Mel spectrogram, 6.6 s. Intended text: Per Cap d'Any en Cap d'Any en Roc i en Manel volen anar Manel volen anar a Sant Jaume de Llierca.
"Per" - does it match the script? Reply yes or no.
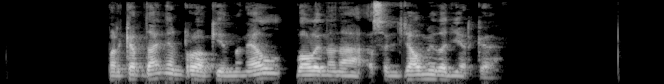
yes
